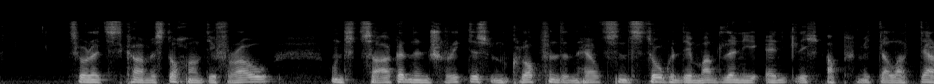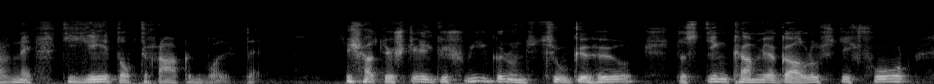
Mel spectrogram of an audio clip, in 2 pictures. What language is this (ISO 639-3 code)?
deu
